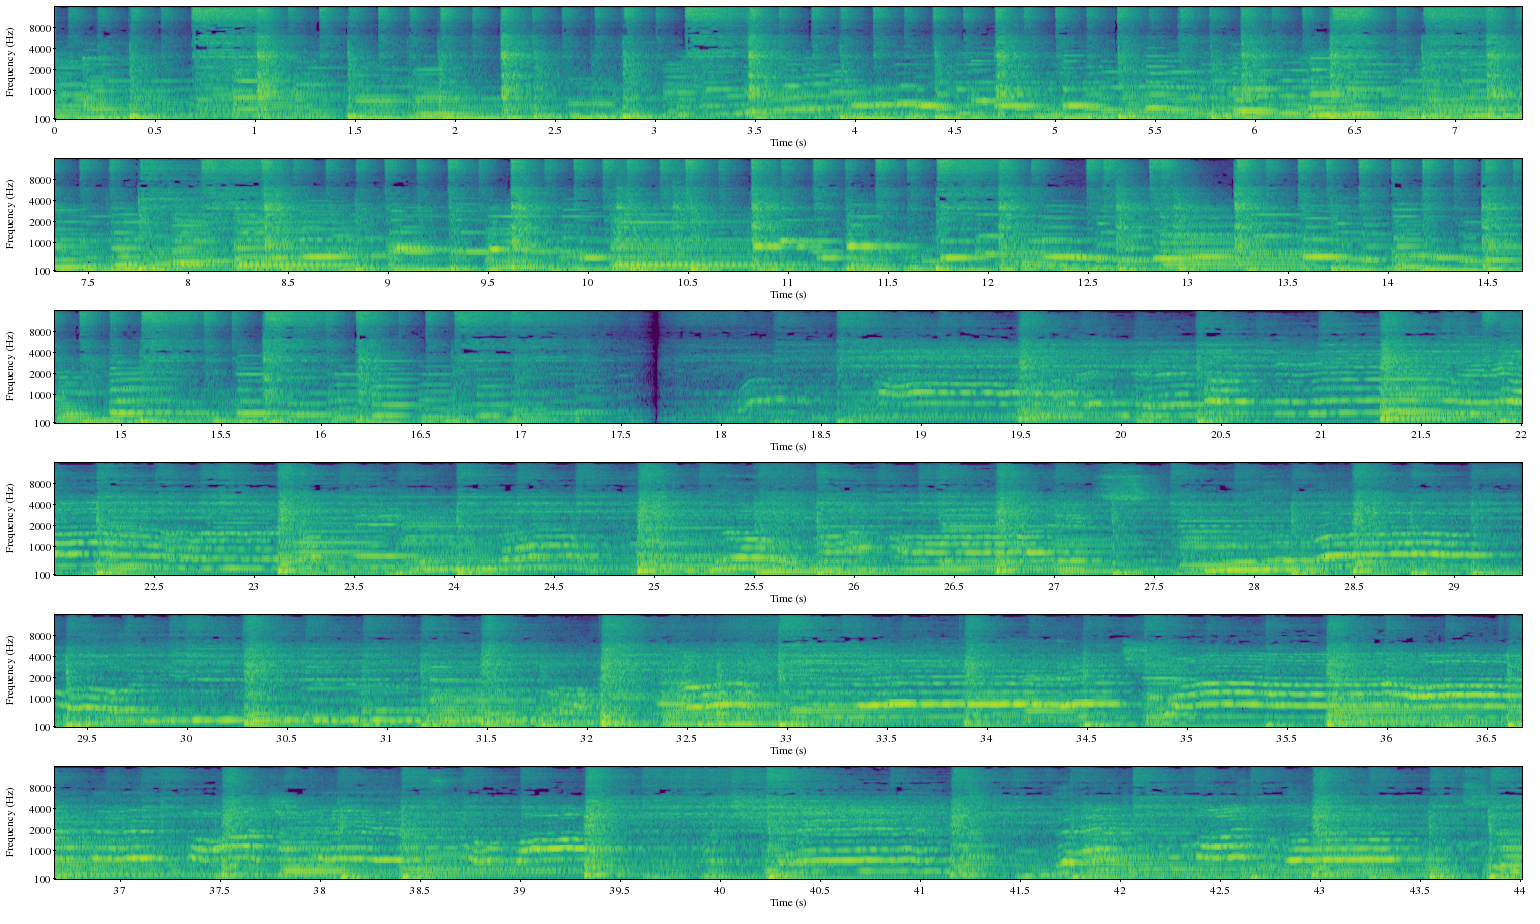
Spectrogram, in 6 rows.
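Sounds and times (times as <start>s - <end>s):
woman singing jazz: 0.0s - 14.8s, 17.9s - 44.0s
double bass: 0.0s - 44.0s
drum kit and cymbals: 0.0s - 44.0s
piano: 0.0s - 44.0s.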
